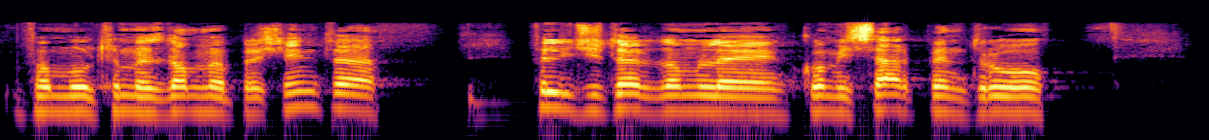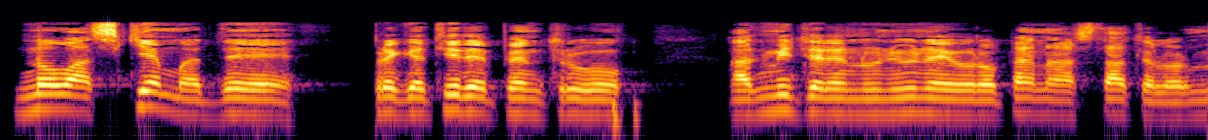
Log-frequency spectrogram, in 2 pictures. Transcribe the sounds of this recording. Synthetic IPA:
vəmult̪sumesk̚d̪oamnəpɾe̞ʃe̞d̪int̪ə | fe̞lit͡ʃit̪ərʲd̪o̞mnule̞ko̞misarpe̞nt̪ɾu | no̞waskʲe̞məd̪e̞ | pɾe̞ɡət̪iɾe̞pe̞nt̪ɾu | ad̪mit̪e̞ɾeɨnuniuneae̞uɾo̞peanəast̪at̪e̞lo̞rm

